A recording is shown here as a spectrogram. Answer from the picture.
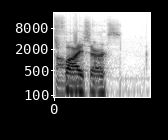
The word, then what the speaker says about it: Pfizer: There is a P in the spelling. – Oh, but silent. – They just pronounce it Pfizer.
